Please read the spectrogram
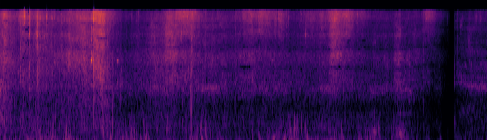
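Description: Wind rumbling on a phone microphone, with faint scuffs and crunches of footsteps in snow. The sound cuts out abruptly near the end.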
